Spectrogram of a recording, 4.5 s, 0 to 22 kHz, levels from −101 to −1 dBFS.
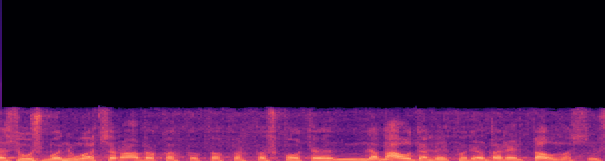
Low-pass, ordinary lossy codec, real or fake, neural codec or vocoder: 7.2 kHz; AAC, 32 kbps; fake; codec, 16 kHz, 4 kbps, FunCodec, trained on LibriTTS, 50 frames a second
